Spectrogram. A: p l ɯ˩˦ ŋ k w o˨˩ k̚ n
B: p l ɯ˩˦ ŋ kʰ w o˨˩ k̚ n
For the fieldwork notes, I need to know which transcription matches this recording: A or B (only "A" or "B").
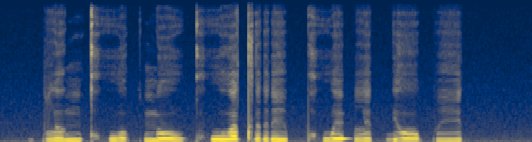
B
